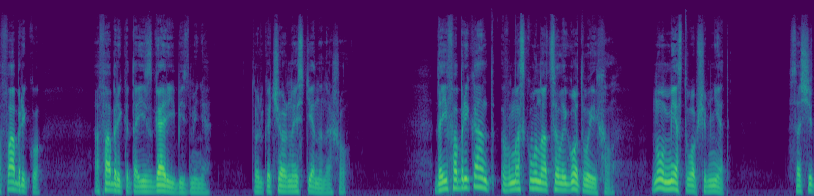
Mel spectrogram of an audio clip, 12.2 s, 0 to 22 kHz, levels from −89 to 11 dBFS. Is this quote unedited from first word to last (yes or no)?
yes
